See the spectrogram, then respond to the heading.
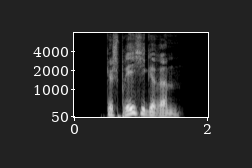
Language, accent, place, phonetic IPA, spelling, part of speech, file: German, Germany, Berlin, [ɡəˈʃpʁɛːçɪɡəʁəm], gesprächigerem, adjective, De-gesprächigerem.ogg
- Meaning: strong dative masculine/neuter singular comparative degree of gesprächig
